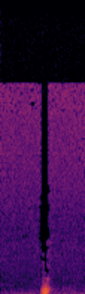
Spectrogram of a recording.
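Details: A Maltese named Sasha gives one brief, muffled, low grunt amid funny noises at home. A single soft burst lasts a fraction of a second, and a voice nearby says "be good girl" and "no".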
